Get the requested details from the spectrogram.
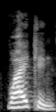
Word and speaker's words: Viking: Und zwar heißt dieses Spiel Wiking City Builder. Oh Gott, ich hab's falsch ausgesprochen. Viking City Builder.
